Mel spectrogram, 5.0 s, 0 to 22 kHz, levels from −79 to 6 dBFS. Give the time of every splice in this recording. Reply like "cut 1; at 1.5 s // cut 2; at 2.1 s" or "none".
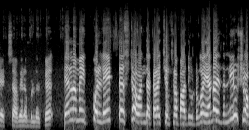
cut 1; at 1.3 s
